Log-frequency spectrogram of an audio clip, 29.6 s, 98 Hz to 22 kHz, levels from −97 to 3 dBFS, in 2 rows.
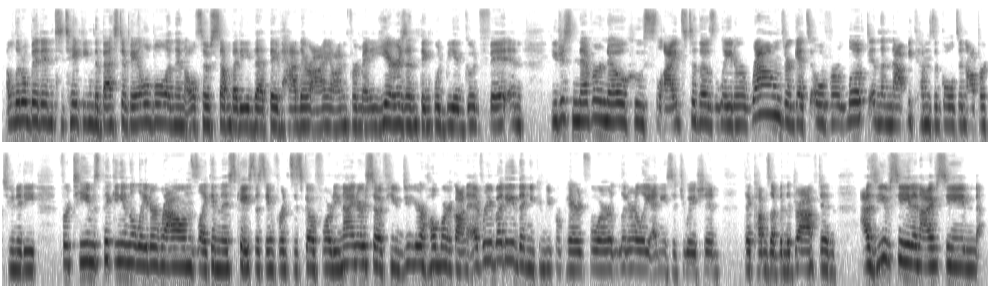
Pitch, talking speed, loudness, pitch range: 200 Hz, 190 wpm, -25 LUFS, 190-220 Hz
